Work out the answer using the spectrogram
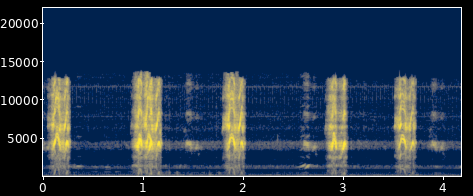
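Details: A house sparrow family at a nest box in the Altmark, Germany, on 16 June 2019, with young close to fledging and fed great green bush-crickets, gives short bursts of bright chattering chirps at an uneven pace over a faint hum.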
